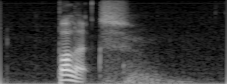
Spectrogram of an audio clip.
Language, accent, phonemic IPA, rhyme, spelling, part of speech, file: English, UK, /ˈbɒ.ləks/, -ɒləks, bollocks, noun / verb / interjection, En-uk-Bollocks1.ogg
- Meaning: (noun) 1. The testicles 2. An idiot; an ignorant or disagreeable person 3. Nonsense; rubbish 4. Ellipsis of the dog's bollocks; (verb) 1. To break 2. To fail (a task); to make a mess of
